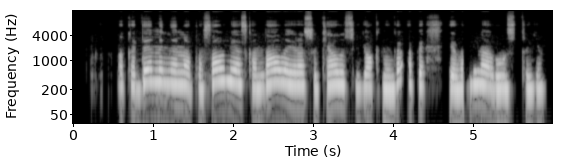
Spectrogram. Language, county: Lithuanian, Šiauliai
